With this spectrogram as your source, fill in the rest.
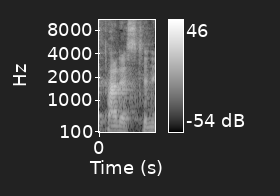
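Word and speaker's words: Penistone: Roid Moor Wind Farm, located at Peniston, I think they pronounce it. – It is Peniston, yeah.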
